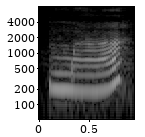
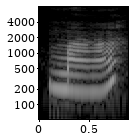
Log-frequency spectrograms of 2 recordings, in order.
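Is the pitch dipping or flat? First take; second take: dipping; dipping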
